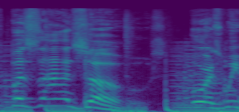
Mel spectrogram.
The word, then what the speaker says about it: Bazonzoes: Bazonzoes? Bazonzoes. How do you say it? Bozombies? Bazonzoes. Nah, it's Bazonzoes, or as we pronounce it, the OG dispensary of your dreams.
